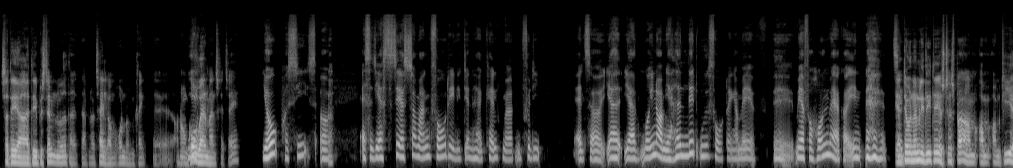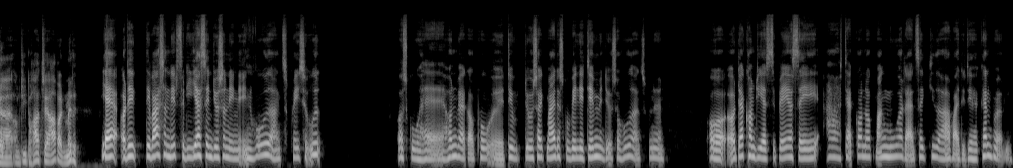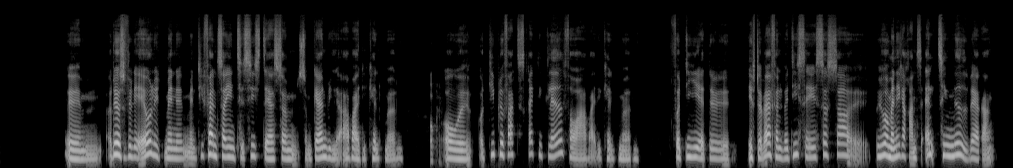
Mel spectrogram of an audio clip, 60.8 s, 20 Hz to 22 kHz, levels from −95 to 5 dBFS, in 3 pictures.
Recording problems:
none

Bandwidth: 16 kHz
